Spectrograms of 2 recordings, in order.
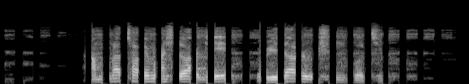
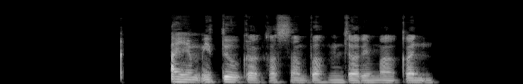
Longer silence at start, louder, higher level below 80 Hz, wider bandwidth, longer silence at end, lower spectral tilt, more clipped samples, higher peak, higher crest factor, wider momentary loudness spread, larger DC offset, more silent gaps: second, 0.05 s vs 1.2 s; about the same, -19 LUFS vs -20 LUFS; about the same, -54 dBFS vs -50 dBFS; second, 7.6 kHz vs 11 kHz; second, 0.4 s vs 0.9 s; about the same, -5 dB/octave vs -5 dB/octave; neither; about the same, -2 dBFS vs 0 dBFS; about the same, 18 dB vs 22 dB; about the same, 14 LU vs 14 LU; neither; second, 0.16-0.23 s, 0.35-0.39 s, 0.52-0.58 s, 0.71-0.75 s, 0.85-0.91 s vs 1.30-1.70 s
